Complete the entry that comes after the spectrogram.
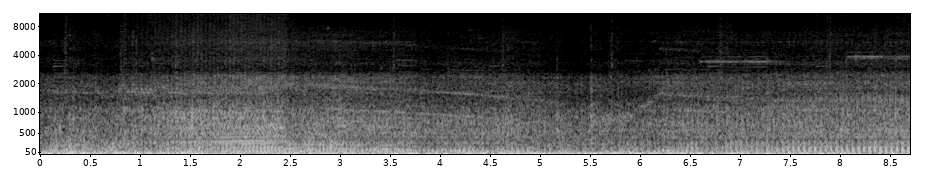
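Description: Royal Enfield Himalayan 450's single-cylinder engine running steadily under way, heard from on the bike with wind and road noise, the revs rising briefly about a second in.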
